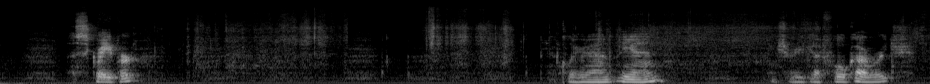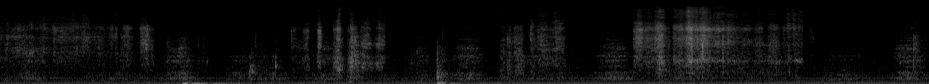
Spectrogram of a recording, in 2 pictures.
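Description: A plastic card scrapes and smooths wet plaster.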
